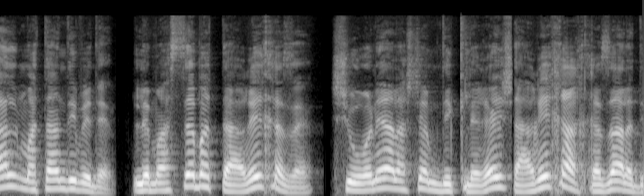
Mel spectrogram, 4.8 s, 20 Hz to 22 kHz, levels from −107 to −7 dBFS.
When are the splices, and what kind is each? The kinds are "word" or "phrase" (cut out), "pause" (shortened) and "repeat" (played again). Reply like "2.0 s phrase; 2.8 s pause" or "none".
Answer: 2.4 s pause; 3.8 s word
